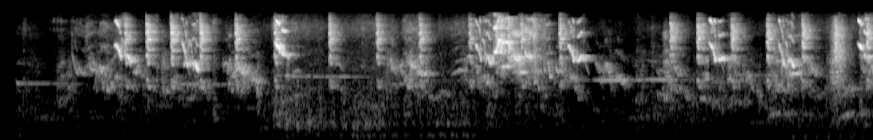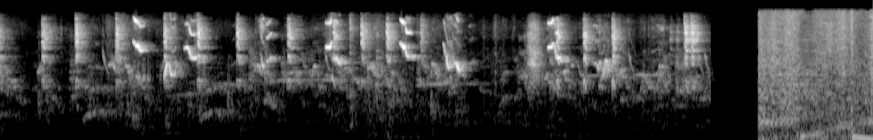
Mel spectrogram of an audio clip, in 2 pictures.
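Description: Small birds chirping in quick, dense runs of short, high-pitched chirps, with a few brief pauses.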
